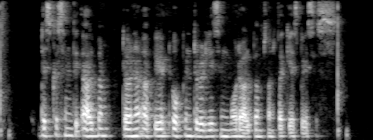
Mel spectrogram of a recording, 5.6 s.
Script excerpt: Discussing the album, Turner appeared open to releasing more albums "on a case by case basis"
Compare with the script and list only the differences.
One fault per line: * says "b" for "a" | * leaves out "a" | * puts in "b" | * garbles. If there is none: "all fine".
* leaves out "case"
